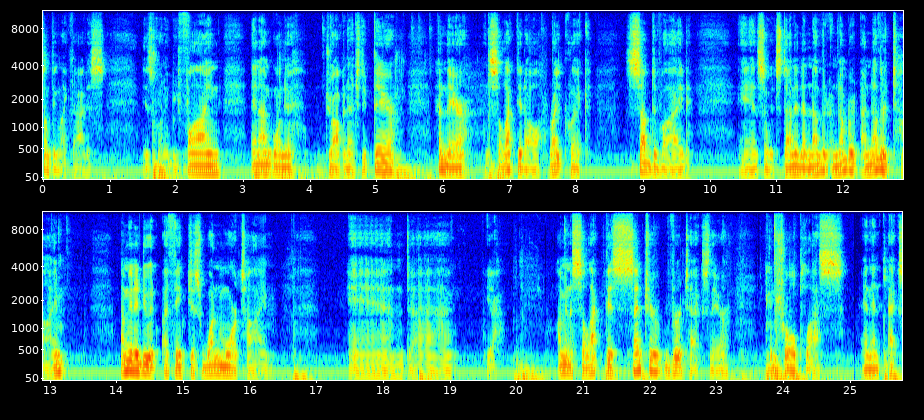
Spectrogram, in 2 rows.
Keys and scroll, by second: 1.6 z, 3.5 ctrl+r, 5.3 ctrl+r, 8.4 a, 16.6 1, 18.5 1, 19.7 F1, 20.1 alt+a, 23.8 ctrl+KP_Add.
